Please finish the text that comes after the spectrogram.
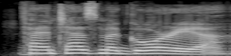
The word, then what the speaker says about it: phantasmagoria: NT ASAS m m AG o RI a phantasmagoria it's a sequence of real or imaginary images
